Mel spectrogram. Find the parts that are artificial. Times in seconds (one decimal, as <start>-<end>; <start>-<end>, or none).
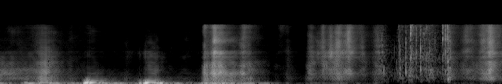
0.0-3.8; 4.5-5.0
